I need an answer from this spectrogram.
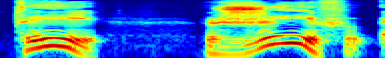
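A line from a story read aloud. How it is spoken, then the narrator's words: Breathed out word. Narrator (Russian): Эбрукс буквально выдохнул это слово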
